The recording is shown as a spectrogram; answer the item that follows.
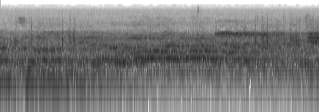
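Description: Speech only: a man talking, with no other sound standing out.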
